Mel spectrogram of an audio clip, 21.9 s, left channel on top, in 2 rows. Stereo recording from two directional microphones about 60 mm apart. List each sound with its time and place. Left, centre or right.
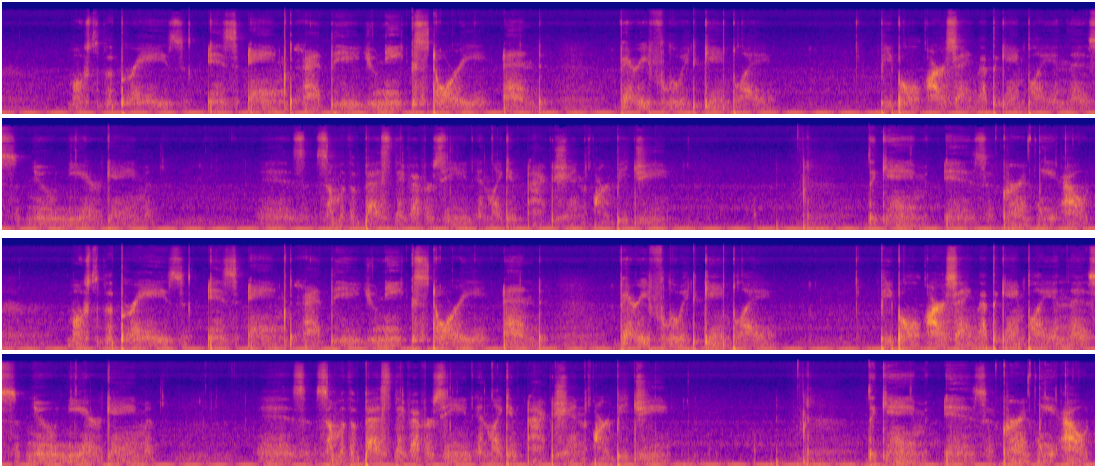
0.7 s speech: right
2.1 s speech: centre
6.1 s speech: right
8.7 s speech: right
13.5 s speech: right
19.0 s a sound: right
19.5 s speech: right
